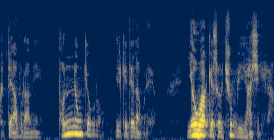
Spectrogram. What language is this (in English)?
Korean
